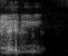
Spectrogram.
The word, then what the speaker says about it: Freire: Freire, no, Freire is correct. You said it right the first time.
